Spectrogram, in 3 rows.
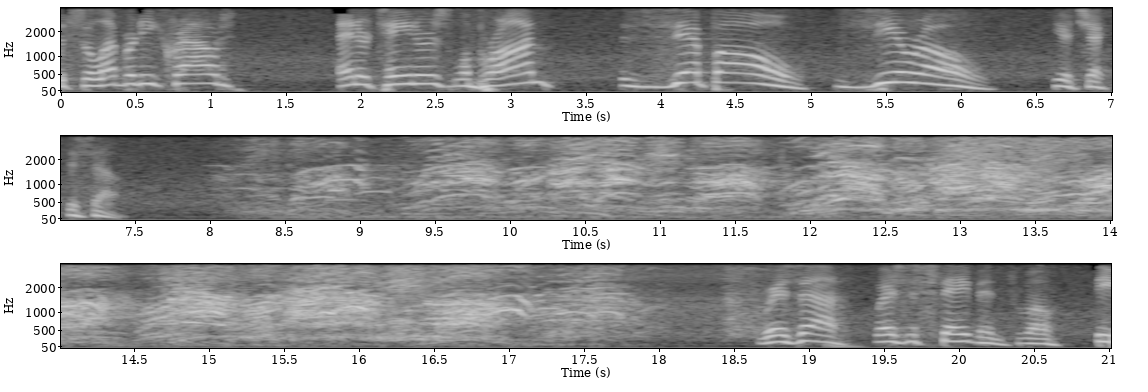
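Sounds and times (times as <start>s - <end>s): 
speech: 0.0s - 7.5s, 18.7s - 20.9s
protest crowd shouting in China: 8.0s - 18.2s.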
